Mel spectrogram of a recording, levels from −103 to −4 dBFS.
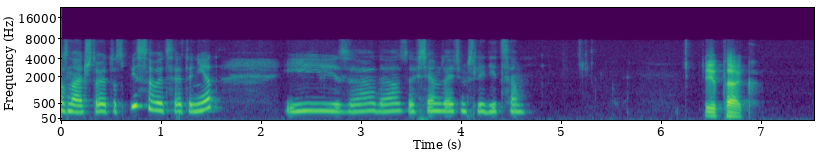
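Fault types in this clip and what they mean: Bit errors on an ADPCM link: Two short bursts of pops and rough, gritty crackle with brief jumps in level, from 1.06 to 1.20 s just after "знает что это" and from 3.53 to 3.65 s between "за да за" and "за этим следится". Flipped bits, at a rate of roughly a fifth of a percent, corrupt the G.722 stream. Each error also throws the decoder's step size and predictor off, so the damage rings on for several milliseconds.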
